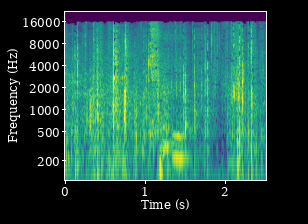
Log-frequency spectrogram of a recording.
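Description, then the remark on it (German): A candy bag made of aluminium foil with a plastic coating, full of sweets, is squeezed and crunched, giving a dense, crackly crinkling that comes in irregular bursts of sharp, bright rustles for a few seconds. “Ein zähes Knirschen. Produziert mit einer Bonbon-Verpackung, wo ganz viele Bonbons drin sind, Bonbon-Tüte.”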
